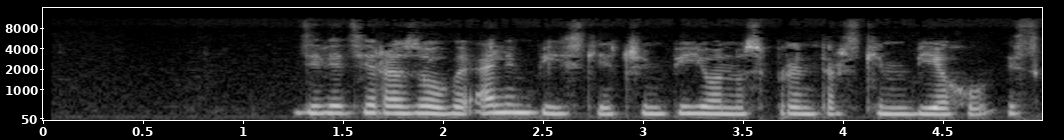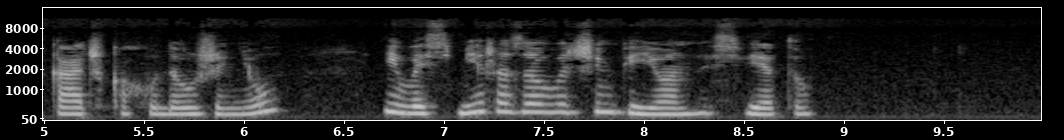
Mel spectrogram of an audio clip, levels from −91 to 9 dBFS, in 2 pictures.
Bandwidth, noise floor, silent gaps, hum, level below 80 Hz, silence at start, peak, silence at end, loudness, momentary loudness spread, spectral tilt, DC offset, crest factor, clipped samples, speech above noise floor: 10.5 kHz; -64 dBFS; none; none; -64 dBFS; 1.25 s; -6 dBFS; 1.15 s; -23 LUFS; 8 LU; -6 dB/octave; under 0.1%; 16 dB; under 0.1%; 42 dB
